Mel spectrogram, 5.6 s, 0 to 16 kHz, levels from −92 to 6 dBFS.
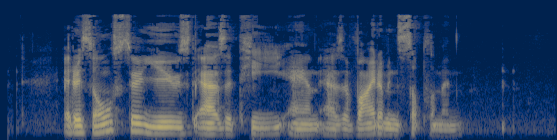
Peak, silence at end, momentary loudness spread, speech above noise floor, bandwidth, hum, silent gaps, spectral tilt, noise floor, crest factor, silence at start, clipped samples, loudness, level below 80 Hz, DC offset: -6 dBFS; 0.95 s; 13 LU; 39 dB; 11.5 kHz; none; none; -3 dB/octave; -67 dBFS; 24 dB; 0.65 s; under 0.1%; -27 LUFS; -76 dBFS; under 0.1%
